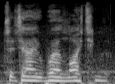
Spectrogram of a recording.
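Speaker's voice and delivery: mock posh English accent. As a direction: put on a touch of posh English. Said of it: "act posh for a minute".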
